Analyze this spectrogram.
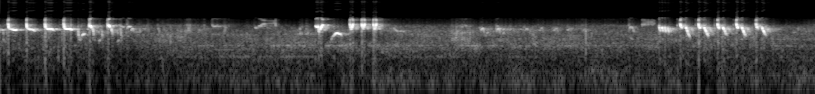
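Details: A common nightingale singing around tomato plants in a garden gives loud phrases of rapid repeated high notes, each burst lasting about a second and separated by pauses filled with softer chattering notes.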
